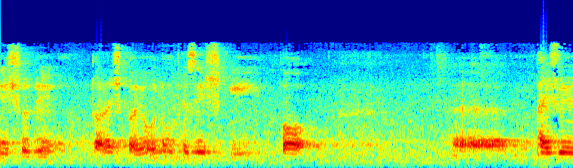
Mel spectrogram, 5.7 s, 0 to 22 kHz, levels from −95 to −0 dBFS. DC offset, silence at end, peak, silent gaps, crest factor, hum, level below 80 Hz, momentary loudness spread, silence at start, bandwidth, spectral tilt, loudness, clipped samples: under 0.1%; 0 s; 0 dBFS; none; 14 dB; none; -56 dBFS; 17 LU; 0 s; 8 kHz; -2 dB/octave; -14 LUFS; under 0.1%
